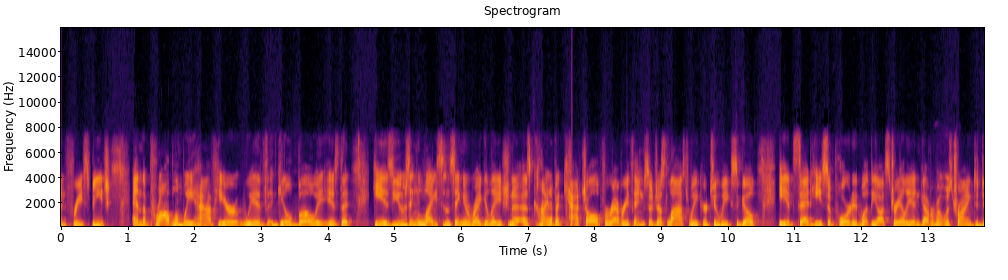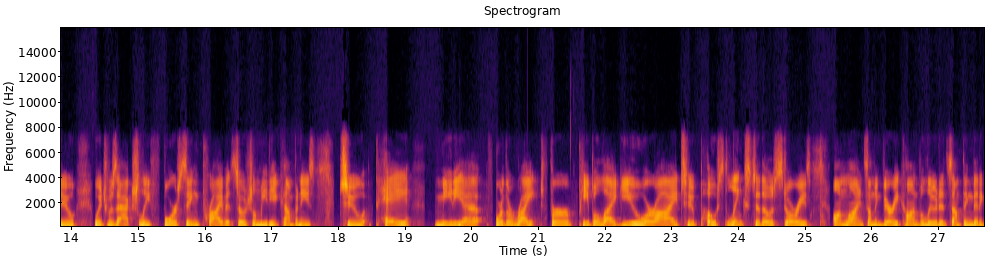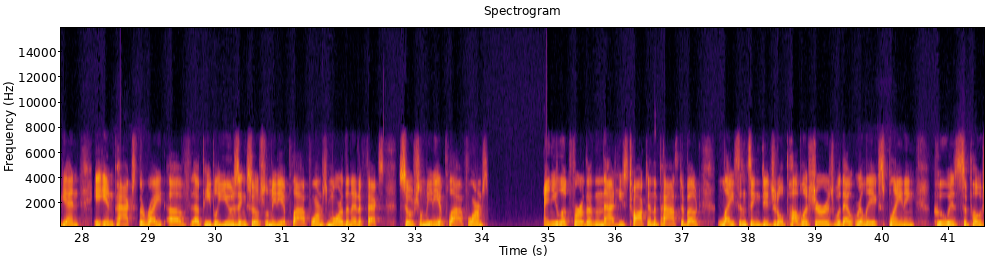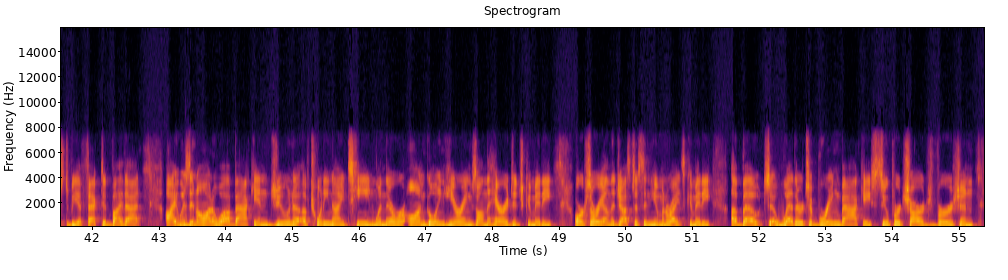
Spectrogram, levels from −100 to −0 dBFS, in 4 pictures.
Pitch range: 145-175 Hz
